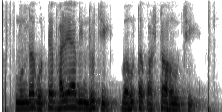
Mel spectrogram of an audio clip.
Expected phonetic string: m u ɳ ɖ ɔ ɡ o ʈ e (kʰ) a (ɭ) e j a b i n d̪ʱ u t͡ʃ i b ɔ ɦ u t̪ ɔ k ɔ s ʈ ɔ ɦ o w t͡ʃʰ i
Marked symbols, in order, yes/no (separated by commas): no, yes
